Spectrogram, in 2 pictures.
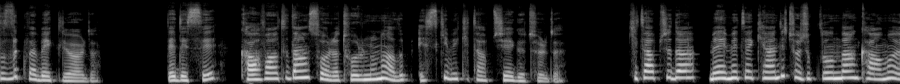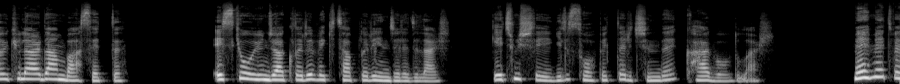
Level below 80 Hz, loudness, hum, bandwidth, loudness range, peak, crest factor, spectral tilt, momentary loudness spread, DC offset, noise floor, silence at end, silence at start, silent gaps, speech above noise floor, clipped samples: -74 dBFS; -17 LUFS; none; 18 kHz; 7 LU; 0 dBFS; 16 dB; -5.5 dB/octave; 14 LU; under 0.1%; under -90 dBFS; 0 s; 0 s; 1.06-1.64 s, 2.29-2.39 s, 5.70-6.26 s, 10.32-11.12 s, 13.54-13.90 s, 16.78-17.51 s; over 74 dB; under 0.1%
